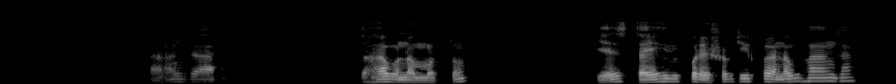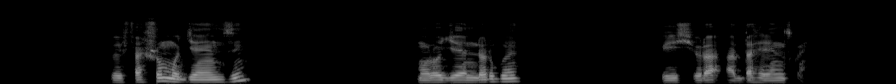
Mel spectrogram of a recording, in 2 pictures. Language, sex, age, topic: Kinyarwanda, male, 25-35, finance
